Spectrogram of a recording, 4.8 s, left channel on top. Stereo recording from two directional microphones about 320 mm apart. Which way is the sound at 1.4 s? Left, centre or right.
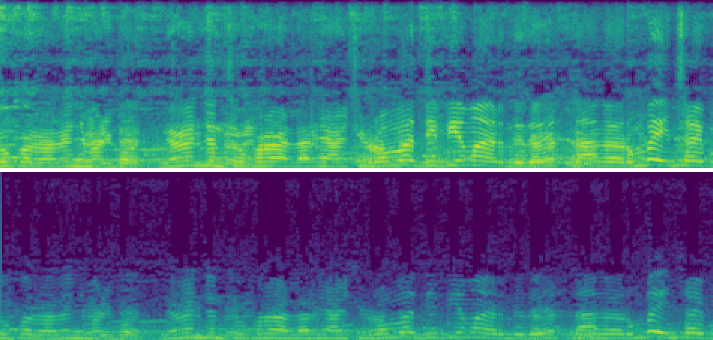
Centre.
